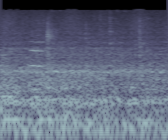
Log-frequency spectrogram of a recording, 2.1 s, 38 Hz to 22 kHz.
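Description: Inside a JR 115-series electric train's motor car as it runs into its terminal station: a steady low rumble from the wheels and running gear, with a short faint high squeak about half a second in.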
